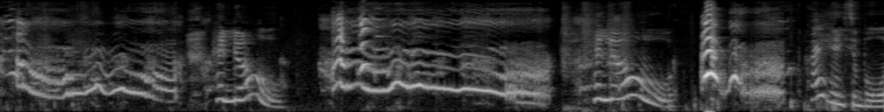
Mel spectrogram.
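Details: Boxer puppies at play give wavering howls and whines: drawn-out tonal cries that rise and fall in pitch, in several bursts with short gaps, while a woman talks to them in between.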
